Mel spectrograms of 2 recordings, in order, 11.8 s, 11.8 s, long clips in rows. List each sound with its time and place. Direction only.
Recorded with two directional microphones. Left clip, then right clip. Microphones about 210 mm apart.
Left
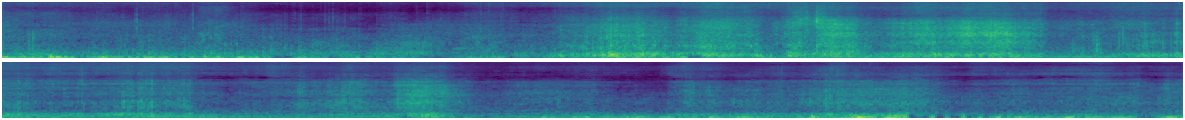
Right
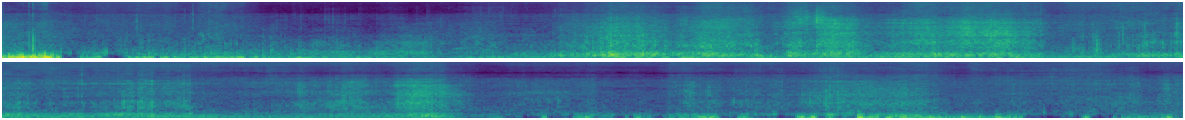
2.8 s vehicle: 35° left (ahead or behind); by 5.2 s centre (ahead or behind)
5.6 s a sound: centre (ahead or behind)
7.5 s vehicle: 5° right (ahead or behind)
9.3 s boat: 5° right (ahead or behind)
